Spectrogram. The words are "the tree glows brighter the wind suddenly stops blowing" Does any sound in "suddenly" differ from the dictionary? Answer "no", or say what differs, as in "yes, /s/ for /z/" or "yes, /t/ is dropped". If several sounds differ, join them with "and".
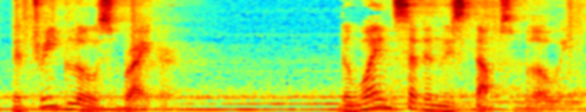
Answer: no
